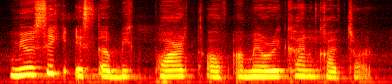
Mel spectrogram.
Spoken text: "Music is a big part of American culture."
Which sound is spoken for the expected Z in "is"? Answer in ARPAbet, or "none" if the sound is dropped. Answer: S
